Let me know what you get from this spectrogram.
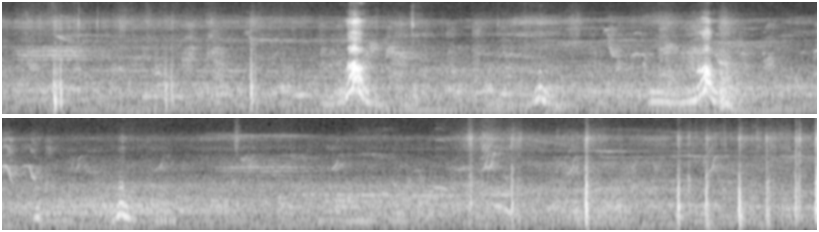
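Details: Hungry puppies crying for their mother and craving milk and food: two loud, high-pitched wailing cries stand out a few seconds apart, with softer whimpers between them and scattered clicks in a quiet background.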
